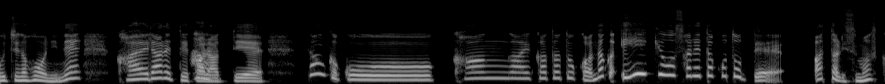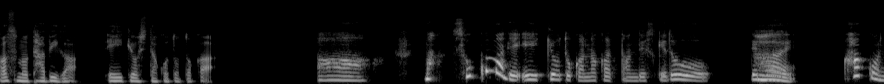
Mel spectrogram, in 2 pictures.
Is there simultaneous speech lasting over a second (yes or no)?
no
